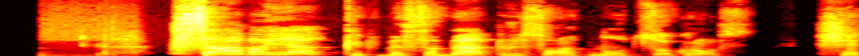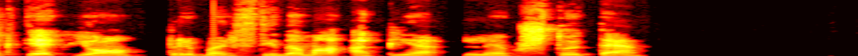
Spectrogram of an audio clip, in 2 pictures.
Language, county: Lithuanian, Panevėžys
